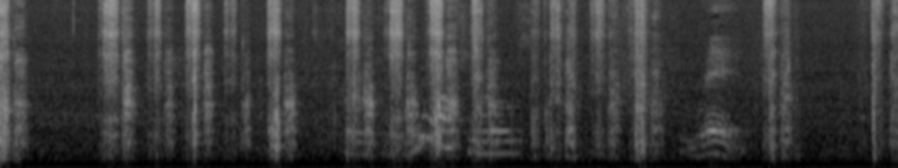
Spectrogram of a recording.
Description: Our foster puppy reverse sneezing. Four month old basset hound.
